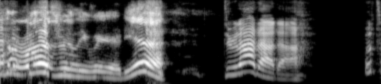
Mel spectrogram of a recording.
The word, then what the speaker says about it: Durarara: You say it like do la la la almost. No, Durarara. Just do ra ra ra. You say it really fucking oddly. I do? Yeah! I don't know. I say Durarara.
